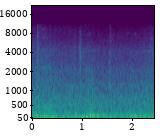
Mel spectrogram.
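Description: A 1971 Ford Bronco driving on the road, heard from inside its cab: a steady low engine and road rumble, with one faint click about a second in.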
